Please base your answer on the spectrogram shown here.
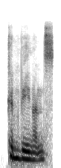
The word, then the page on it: convenance: Indian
